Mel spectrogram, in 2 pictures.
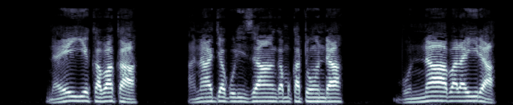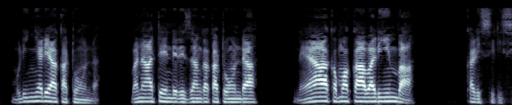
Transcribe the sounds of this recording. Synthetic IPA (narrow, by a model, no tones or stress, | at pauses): najeje̞kaβakaː | naːɟaɡulizaːŋɡamukato̞ːnda | βo̞nːaβalajiɾa | muliɲːaljakato̞ːnda̰ | βanaːte̞ːnde̞ɾe̞zaːŋɡakato̞ːnda | najakamwakaːβaliːmba̰ | kalisiɾisi̥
